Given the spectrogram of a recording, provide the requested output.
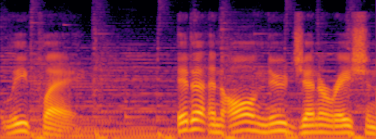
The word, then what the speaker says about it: Instax Mini Liplay: absolutely adore the Fujifilm Instax Mini Lee play pronounced Li play it an all new generation of hybrid instant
